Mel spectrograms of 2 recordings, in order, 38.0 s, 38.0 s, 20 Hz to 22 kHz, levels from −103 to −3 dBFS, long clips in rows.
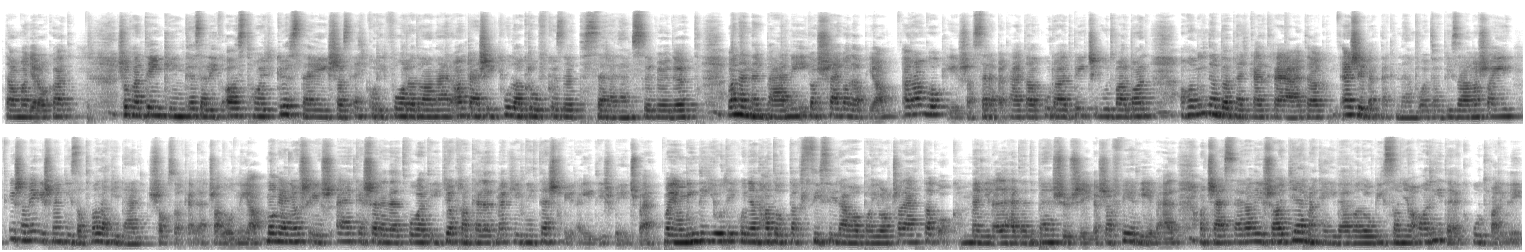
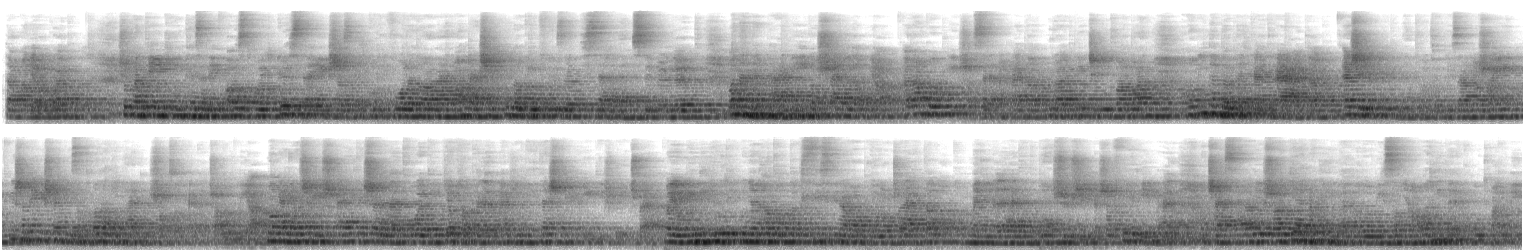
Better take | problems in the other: first | room echo; strong; dies away in 2.2 s; slight in the first // off-mic speech; far; far in the first

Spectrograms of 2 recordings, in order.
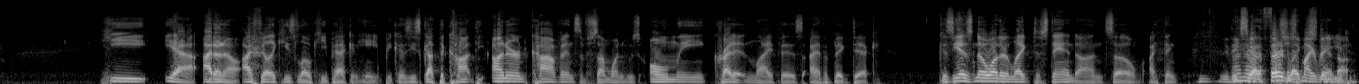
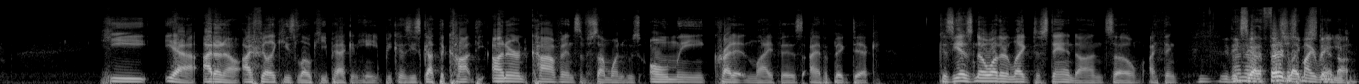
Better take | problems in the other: neither | distortion; slight; 10 dB below the speech; the same in both

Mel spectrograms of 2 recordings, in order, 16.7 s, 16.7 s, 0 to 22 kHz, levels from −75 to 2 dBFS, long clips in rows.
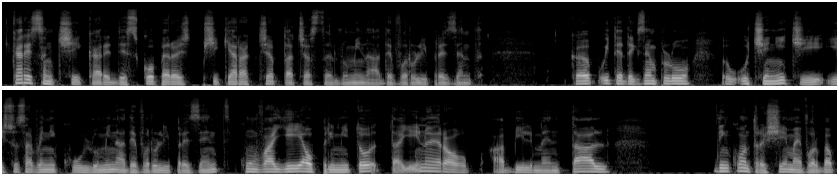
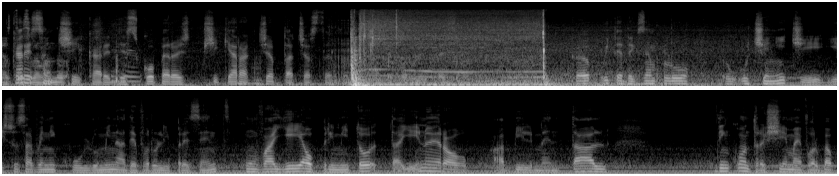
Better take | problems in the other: first | traffic noise; loud; throughout; 1 dB below the speech

